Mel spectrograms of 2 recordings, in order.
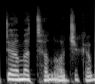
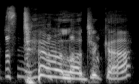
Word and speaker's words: Dermalogica: Because everyone started saying dermatologica. We said the T is silent. – Right, right. – Dermalogica.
